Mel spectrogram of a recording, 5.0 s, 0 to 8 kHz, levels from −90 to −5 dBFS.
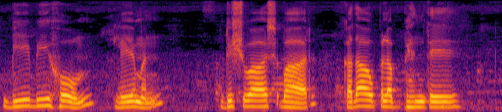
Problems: background conversations at intervals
